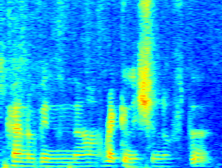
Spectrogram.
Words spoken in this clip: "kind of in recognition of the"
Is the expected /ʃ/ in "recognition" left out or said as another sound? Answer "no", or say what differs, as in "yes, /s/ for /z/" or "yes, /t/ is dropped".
no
